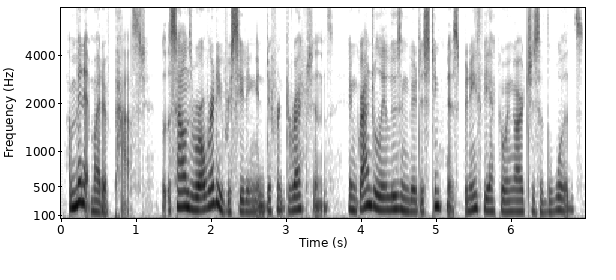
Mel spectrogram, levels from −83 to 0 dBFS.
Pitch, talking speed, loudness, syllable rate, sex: 175 Hz, 225 wpm, -17 LUFS, 7.1 syllables/s, female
